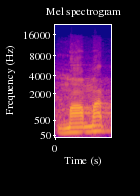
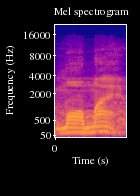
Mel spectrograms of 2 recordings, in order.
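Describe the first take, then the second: First: The first vowel is an open 'a' sound. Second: The first vowel is a rounded 'o' sound. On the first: "મામા ને મામા કેવી" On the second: "તે કે મોમા"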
